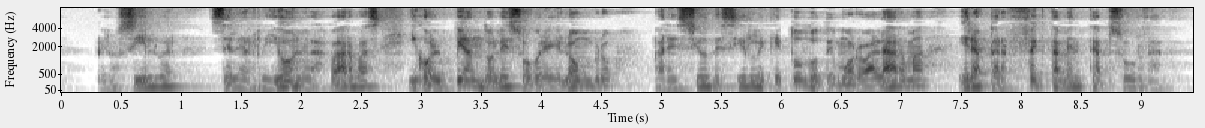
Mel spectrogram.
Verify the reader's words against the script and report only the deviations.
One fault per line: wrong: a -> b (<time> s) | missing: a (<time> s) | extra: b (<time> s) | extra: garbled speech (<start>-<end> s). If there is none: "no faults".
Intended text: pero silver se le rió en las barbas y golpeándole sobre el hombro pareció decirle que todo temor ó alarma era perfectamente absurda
no faults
